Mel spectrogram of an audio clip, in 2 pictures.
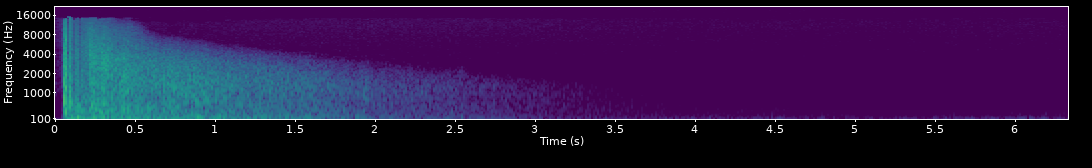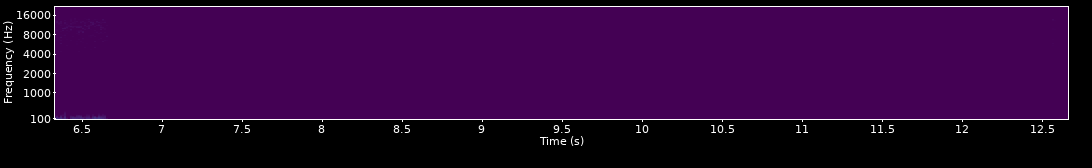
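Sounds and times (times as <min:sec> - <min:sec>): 
distant time bomb exploding: 0:00.0 - 0:03.0.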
